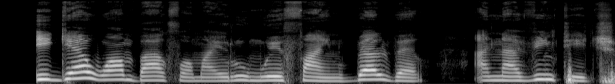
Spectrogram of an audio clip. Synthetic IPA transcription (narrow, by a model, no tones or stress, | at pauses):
iɡɛtwɔ̃nbakfɹɔmaɪɹũmwefãɪ̃nbɛlbɛl | ʔã̰nːavĩntʰed͡ʒ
